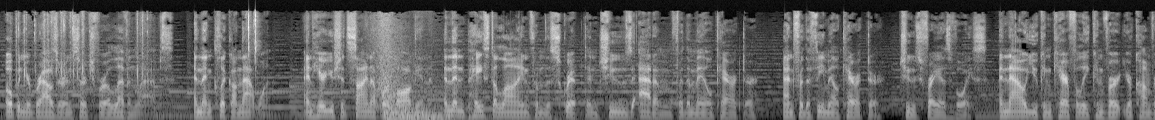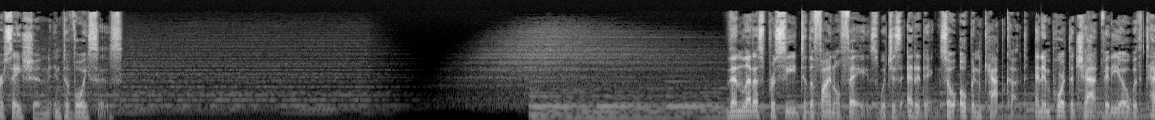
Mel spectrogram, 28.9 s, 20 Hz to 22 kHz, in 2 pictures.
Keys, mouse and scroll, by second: 0.2-2.8 typing, 5.4 ctrl+v, 17.7 ctrl+c, 19.2 ctrl+v, 27.9 click.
